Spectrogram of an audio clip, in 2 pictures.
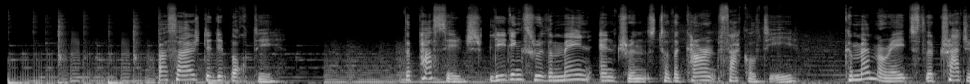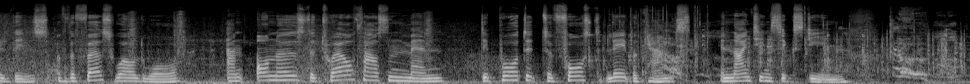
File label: EN Audioguide; Gembloux; Passage des deportes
